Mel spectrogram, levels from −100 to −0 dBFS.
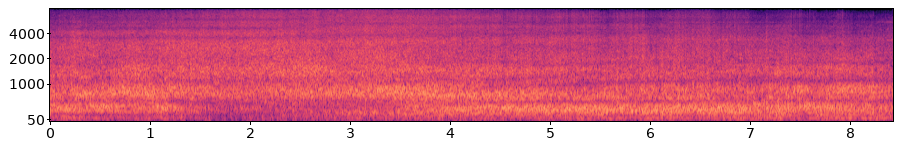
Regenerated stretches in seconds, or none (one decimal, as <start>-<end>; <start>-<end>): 6.2-7.4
